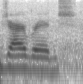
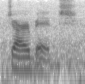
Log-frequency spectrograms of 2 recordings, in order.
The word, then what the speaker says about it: Jarbidge: But rest assured, no matter what sixth generation you're talking to who might try to convince you otherwise, it's never been Jarbridge, just Jarbidge.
